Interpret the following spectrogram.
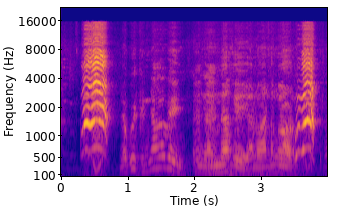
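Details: Young Peranakan Etawa goat of unusual appearance from Kaliwiro, Wonosobo, Central Java, giving two loud, wavering, high bleats at the start and the end, with people talking in between.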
